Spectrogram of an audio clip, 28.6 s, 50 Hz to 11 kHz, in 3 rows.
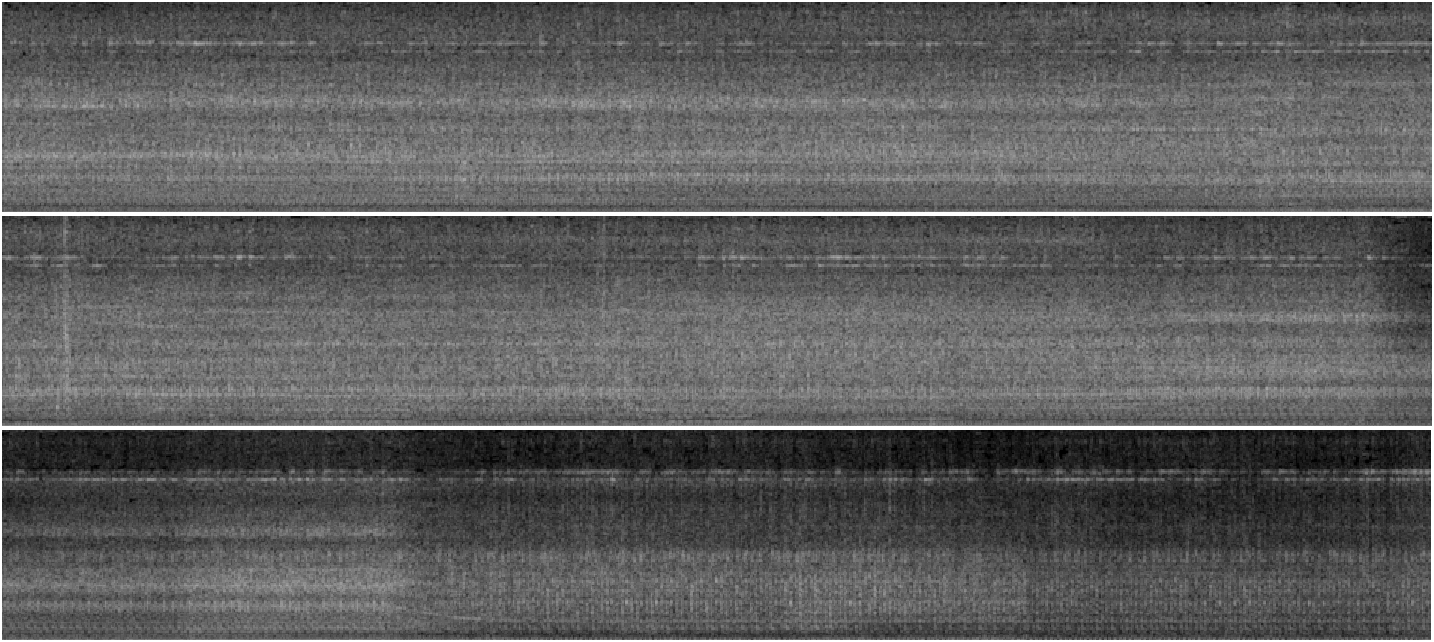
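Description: Massey Ferguson GC2300 sub-compact tractor's diesel engine running steadily while its front loader raises the corner of a building. Its note shifts about eight seconds in, then drops to a lower, quieter run about 22 seconds in.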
